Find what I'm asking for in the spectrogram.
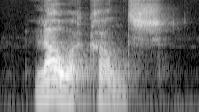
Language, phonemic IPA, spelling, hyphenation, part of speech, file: Dutch, /ˈlɑu̯.ərˌkrɑns/, lauwerkrans, lau‧wer‧krans, noun, Nl-lauwerkrans.ogg
- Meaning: a laurel wreath, a symbol of victory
